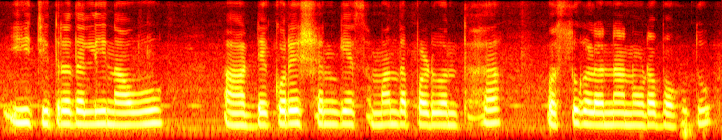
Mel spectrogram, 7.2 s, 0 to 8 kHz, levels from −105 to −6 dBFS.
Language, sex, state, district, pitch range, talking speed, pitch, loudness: Kannada, female, Karnataka, Koppal, 225-250 Hz, 85 wpm, 235 Hz, -14 LUFS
